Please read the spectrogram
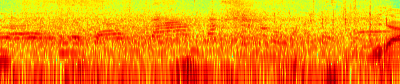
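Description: Several people talking in the background, none of them close, over a steady hiss.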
